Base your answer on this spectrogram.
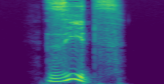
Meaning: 1. singular imperative of siezen 2. first-person singular present of siezen
- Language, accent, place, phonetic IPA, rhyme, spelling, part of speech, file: German, Germany, Berlin, [ziːt͡s], -iːt͡s, siez, verb, De-siez.ogg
